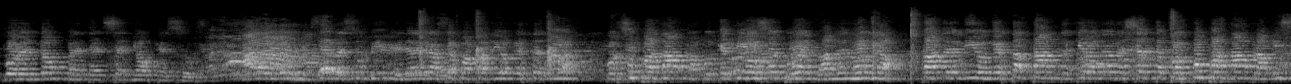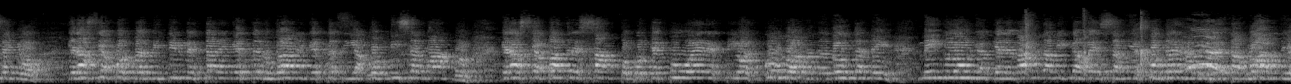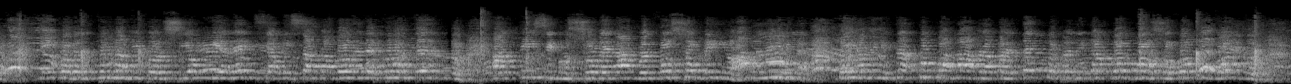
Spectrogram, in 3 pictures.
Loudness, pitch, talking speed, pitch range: -22 LUFS, 285 Hz, 155 wpm, 275-300 Hz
